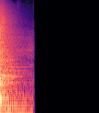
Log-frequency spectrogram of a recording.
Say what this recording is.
Incredible Snare Sample.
